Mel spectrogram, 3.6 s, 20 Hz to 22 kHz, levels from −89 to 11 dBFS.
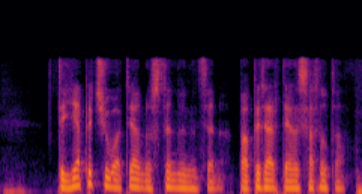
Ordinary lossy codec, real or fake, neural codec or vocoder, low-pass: MP3, 64 kbps; fake; codec, 16 kHz, 1.1 kbps, Voila-Tokenizer; 7.2 kHz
